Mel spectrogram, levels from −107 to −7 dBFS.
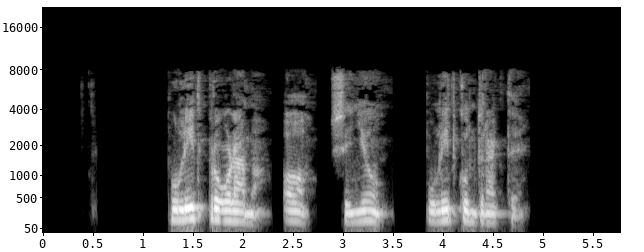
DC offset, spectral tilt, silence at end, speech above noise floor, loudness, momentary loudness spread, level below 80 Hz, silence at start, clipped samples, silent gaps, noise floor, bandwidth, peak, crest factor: under 0.1%; -7 dB/octave; 1 s; over 72 dB; -19 LUFS; 17 LU; -62 dBFS; 1.3 s; under 0.1%; 2.28-2.39 s, 2.73-2.87 s, 3.51-3.82 s; under -90 dBFS; 8 kHz; -2 dBFS; 18 dB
